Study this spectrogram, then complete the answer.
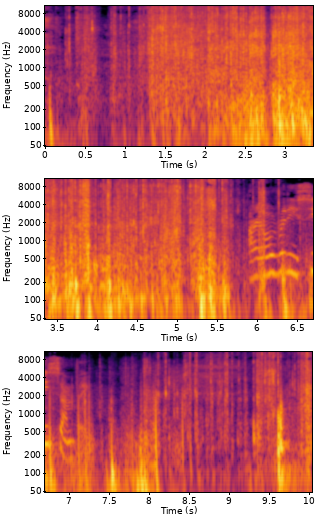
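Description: A plastic mailer bag crinkles and rustles.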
